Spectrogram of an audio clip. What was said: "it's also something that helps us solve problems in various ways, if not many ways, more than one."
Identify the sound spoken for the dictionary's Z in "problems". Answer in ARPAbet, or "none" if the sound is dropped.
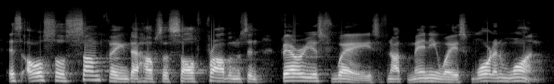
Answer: Z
